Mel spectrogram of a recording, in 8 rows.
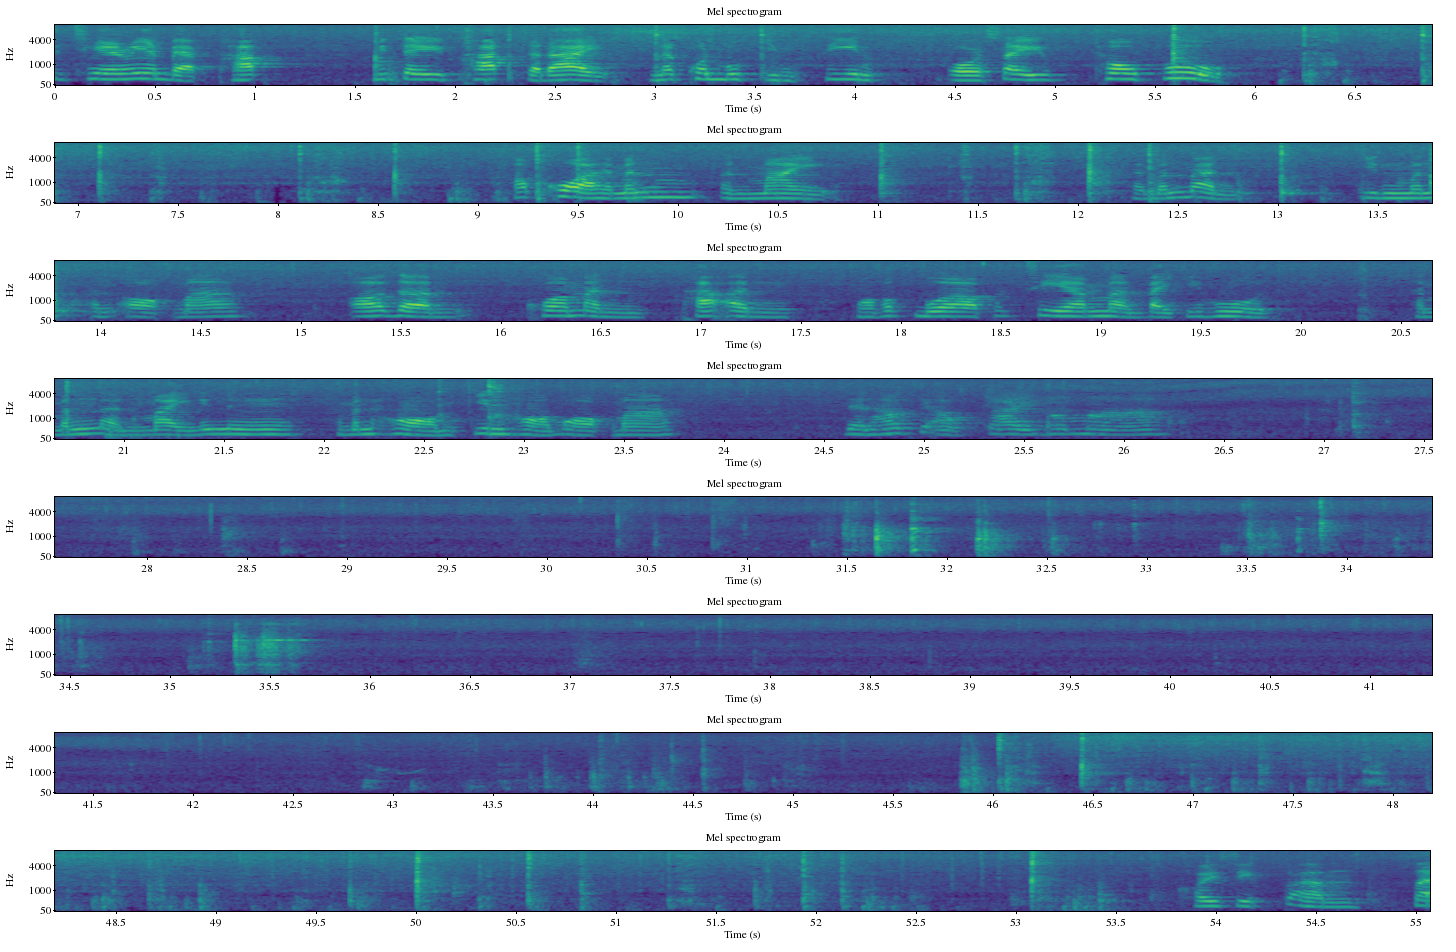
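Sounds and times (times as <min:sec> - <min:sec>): aromatics sizzling in hot oil: 0:00.0 - 0:55.0
spatula stirring in a wok: 0:00.1 - 0:18.0, 0:18.6 - 0:23.2, 0:43.5 - 0:54.0.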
